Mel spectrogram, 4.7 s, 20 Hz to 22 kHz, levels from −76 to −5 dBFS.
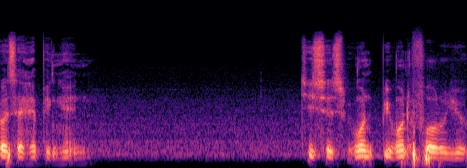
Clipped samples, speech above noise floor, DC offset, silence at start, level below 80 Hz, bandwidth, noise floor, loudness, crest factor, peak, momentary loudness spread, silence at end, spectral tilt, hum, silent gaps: under 0.1%; 26 dB; under 0.1%; 0 s; -56 dBFS; 11.5 kHz; -43 dBFS; -18 LUFS; 20 dB; 0 dBFS; 15 LU; 0 s; -4 dB/octave; none; none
